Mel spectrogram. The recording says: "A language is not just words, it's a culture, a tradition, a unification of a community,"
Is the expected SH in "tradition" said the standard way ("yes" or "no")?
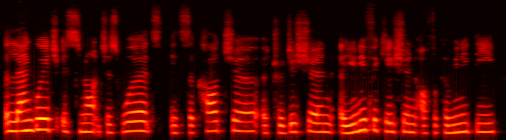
yes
